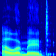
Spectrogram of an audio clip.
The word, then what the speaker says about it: LMNT: So if you guys want to try Element, go to drink. L M N T Yes, it's pronounced element,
